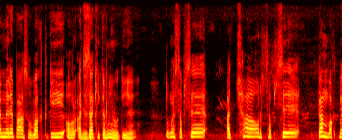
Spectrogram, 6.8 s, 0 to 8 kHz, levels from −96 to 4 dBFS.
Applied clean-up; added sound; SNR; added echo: none; none; none; none.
